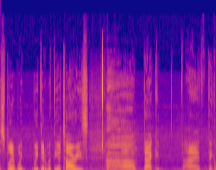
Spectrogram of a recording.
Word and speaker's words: The Ataris: of Summer cover yeah I heard that you you pronounce it Ataris I heard somebody on the radio they said that's something something address I'm like what like it's The Ataris no that's one of the common mistakes about the is yeah so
